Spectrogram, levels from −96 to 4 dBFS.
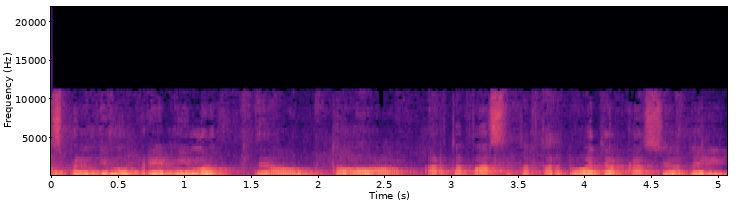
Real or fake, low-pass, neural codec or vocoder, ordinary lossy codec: fake; 14.4 kHz; vocoder, 44.1 kHz, 128 mel bands, Pupu-Vocoder; MP3, 48 kbps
